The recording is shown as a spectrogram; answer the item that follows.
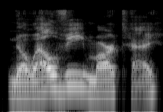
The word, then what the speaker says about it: Noelvi Marte: I'm making sure I pronounce the name right. Noelvi Marte.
